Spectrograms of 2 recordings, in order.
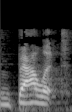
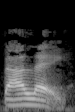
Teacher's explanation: Okay, the T is silent. You don't pronounce the T because it's a French word · Shown in: second take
